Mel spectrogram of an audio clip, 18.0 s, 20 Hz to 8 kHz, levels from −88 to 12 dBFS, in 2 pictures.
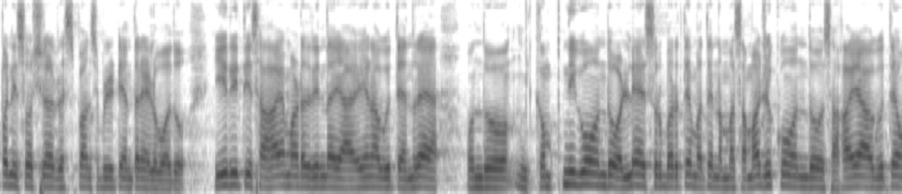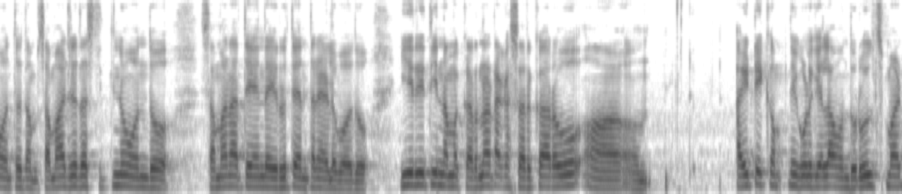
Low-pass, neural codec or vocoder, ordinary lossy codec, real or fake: none; codec, 16 kHz, 16 kbps, FreqCodec, larger model; none; fake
